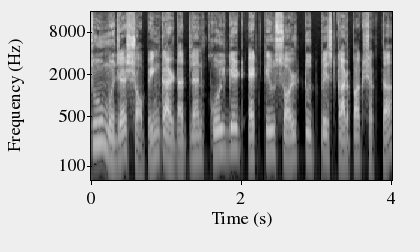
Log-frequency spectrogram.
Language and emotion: Goan Konkani, neutral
